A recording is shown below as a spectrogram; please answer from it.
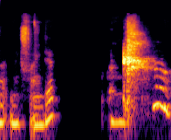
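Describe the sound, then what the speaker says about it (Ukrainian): A person sneezes once, a sharp, close burst that follows a short stretch of talking after a brief pause, with the voice continuing around it. "хтось там чихає"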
